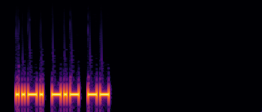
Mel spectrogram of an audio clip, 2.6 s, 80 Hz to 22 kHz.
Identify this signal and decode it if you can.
Morse code, heard as a keyed tone, about 40 wpm, 700 Hz. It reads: FKM
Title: USA Call Sign Postfixes - 3 Letters 40wpm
